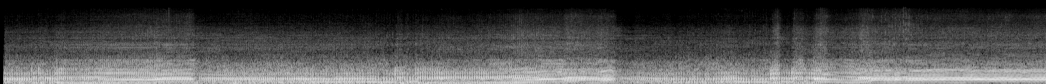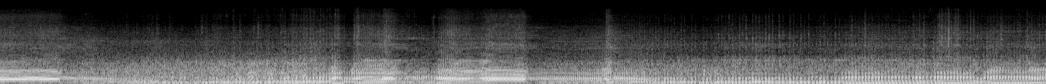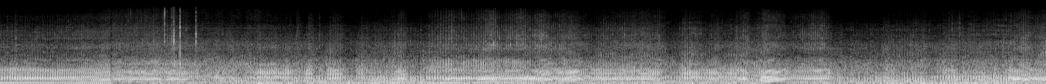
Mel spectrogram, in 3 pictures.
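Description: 2016 Kawasaki KX450F's single-cylinder four-stroke engine under hard acceleration on a trail ride, its pitch climbing several times as it revs out and falling back at each gear change or throttle lift.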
